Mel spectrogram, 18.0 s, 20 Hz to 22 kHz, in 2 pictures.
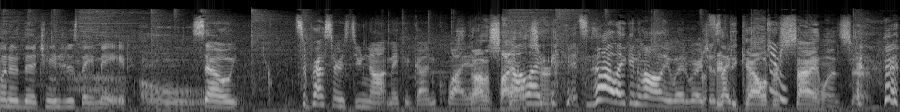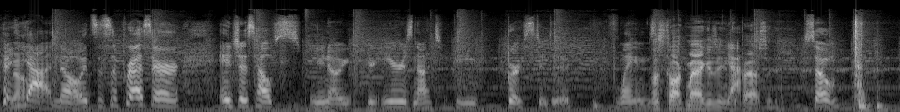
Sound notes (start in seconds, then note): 8.6 mimic tiny shot sound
